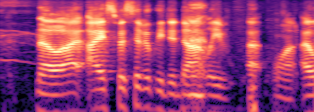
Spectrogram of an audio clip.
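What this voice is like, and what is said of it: Usual voice. Nothing is said of it.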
